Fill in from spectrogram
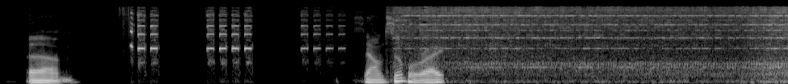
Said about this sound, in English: this is what Kat found is an alarm tone on YouTube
